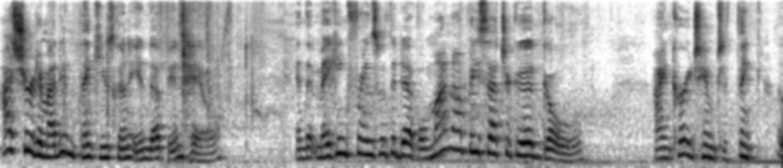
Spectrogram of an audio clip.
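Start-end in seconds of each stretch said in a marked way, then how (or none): none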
